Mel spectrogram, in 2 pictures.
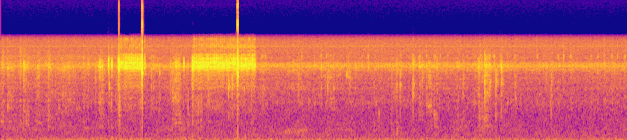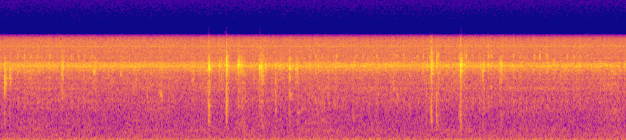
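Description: Raccoons eating dry pet-food kibble off a wooden deck: scattered small crunches and clicks as they chew and pick up the pellets, with two louder bursts of crunching about two and three seconds in.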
